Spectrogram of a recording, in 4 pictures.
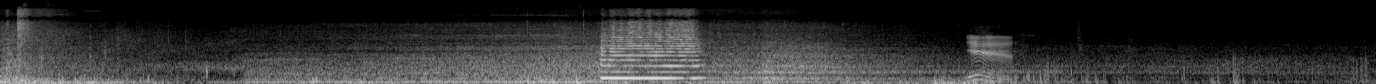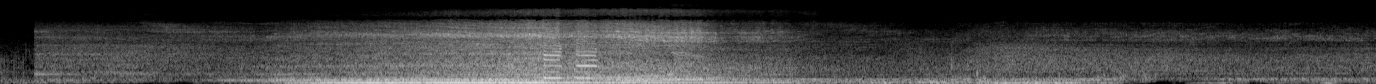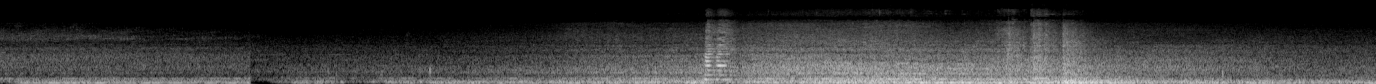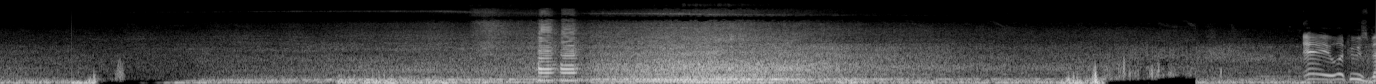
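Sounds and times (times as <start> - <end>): heavy trucks driving past: 0.0 - 55.0
truck horn toots: 5.8 - 7.3, 19.0 - 21.0, 34.5 - 35.2, 46.6 - 47.6.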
